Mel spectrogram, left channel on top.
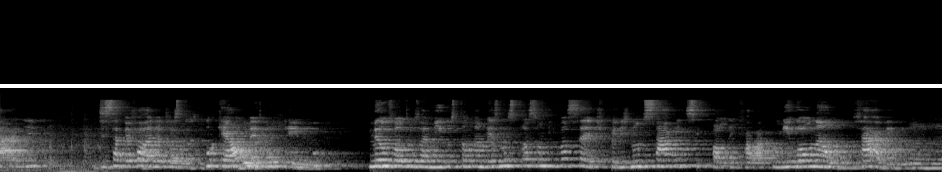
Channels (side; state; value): left; silent; digital silence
